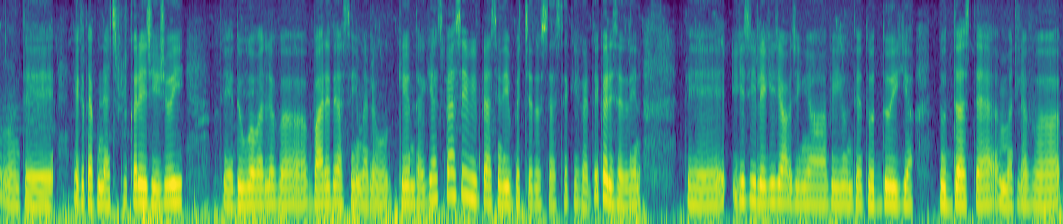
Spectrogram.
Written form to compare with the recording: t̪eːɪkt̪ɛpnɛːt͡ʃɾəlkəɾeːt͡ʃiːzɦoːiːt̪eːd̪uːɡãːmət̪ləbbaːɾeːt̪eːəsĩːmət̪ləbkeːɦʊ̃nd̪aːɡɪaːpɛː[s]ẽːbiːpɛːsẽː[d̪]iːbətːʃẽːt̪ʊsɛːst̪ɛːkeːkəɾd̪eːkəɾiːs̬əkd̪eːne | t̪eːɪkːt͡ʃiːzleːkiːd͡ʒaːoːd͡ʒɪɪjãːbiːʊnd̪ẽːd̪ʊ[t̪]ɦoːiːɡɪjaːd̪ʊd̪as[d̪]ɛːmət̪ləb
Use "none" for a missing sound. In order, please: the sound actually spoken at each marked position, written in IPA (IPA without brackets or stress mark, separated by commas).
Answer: s, d̪, d̪, t̪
